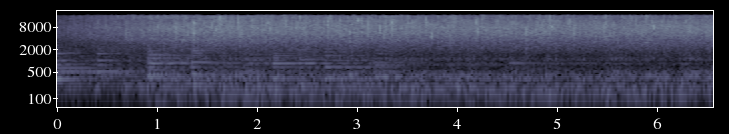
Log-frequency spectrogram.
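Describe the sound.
Pears cooking in a pan, a soft, steady sizzle and hiss that runs without pause from start to finish, with a faint tonal hum beneath it.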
